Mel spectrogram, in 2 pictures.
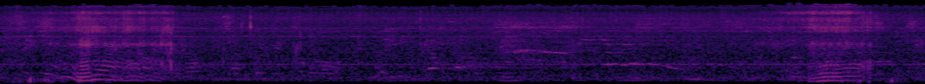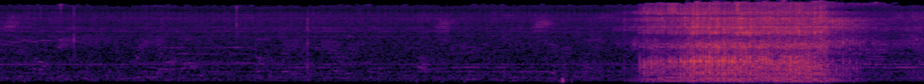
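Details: Occasional snorer recorded by partner during sleep: intermittent rattling snores in a quiet room, with one loud harsh snore near the end; ordinary sleep snoring.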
